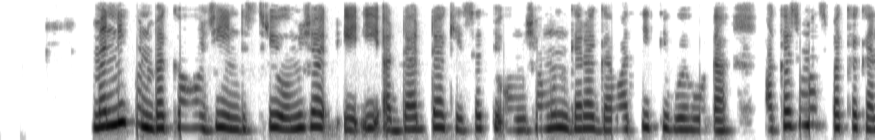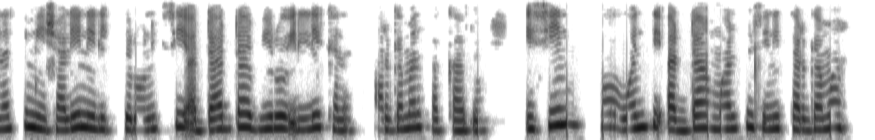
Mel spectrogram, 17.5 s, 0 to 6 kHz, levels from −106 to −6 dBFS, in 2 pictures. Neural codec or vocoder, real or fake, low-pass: none; real; 5.4 kHz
